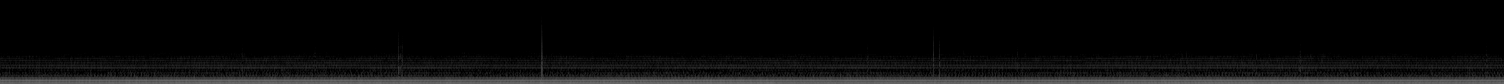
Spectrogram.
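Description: Steady electrical mains hum and buzz on an audio line carrying no programme, with a few faint ticks.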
